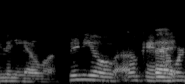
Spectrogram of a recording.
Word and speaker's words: Mineola: Mineola, that's how you say it. Yeah. We've been saying it wrong the whole night. Yeah. Mineola.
